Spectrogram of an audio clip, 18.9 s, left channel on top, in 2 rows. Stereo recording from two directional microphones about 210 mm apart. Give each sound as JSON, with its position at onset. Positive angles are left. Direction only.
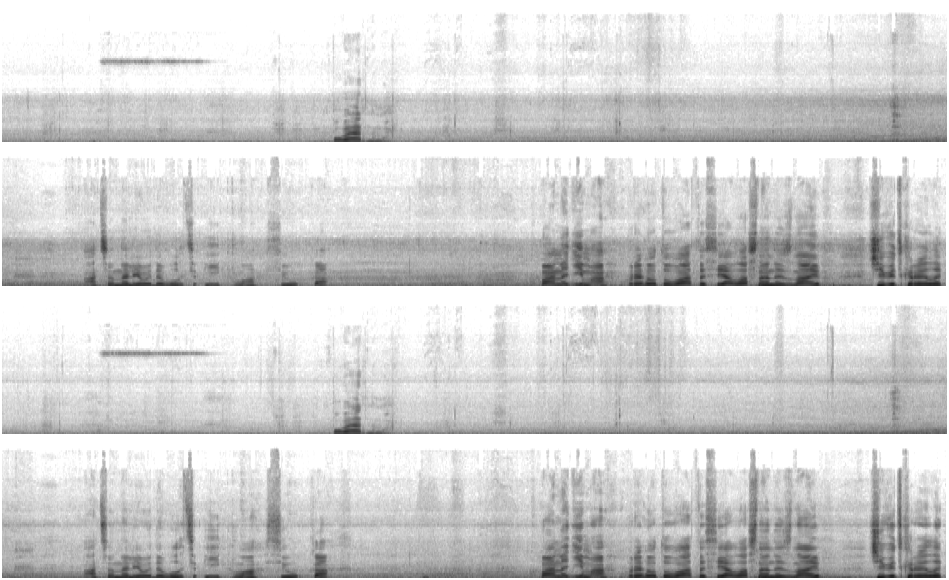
{"t": 3.3, "sound": "speech", "side_deg": -5}
{"t": 10.2, "sound": "speech", "side_deg": -10}
{"t": 11.1, "sound": "speech", "side_deg": -25}
{"t": 14.8, "sound": "speech", "side_deg": -15}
